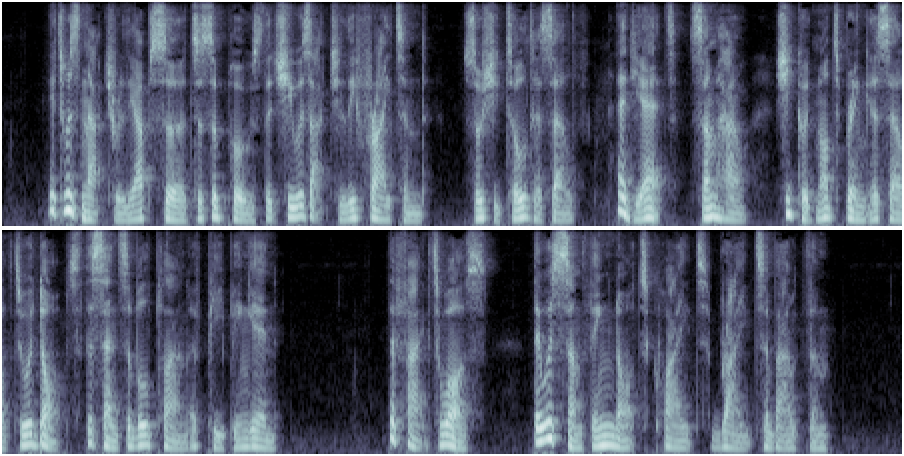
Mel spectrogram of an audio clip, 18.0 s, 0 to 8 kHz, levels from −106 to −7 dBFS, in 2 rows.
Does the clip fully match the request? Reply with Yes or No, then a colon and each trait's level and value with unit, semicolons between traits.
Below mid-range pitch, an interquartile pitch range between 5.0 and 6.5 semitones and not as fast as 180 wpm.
Yes: low, 105 Hz; average, 5.3 semitones; slow, 135 wpm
